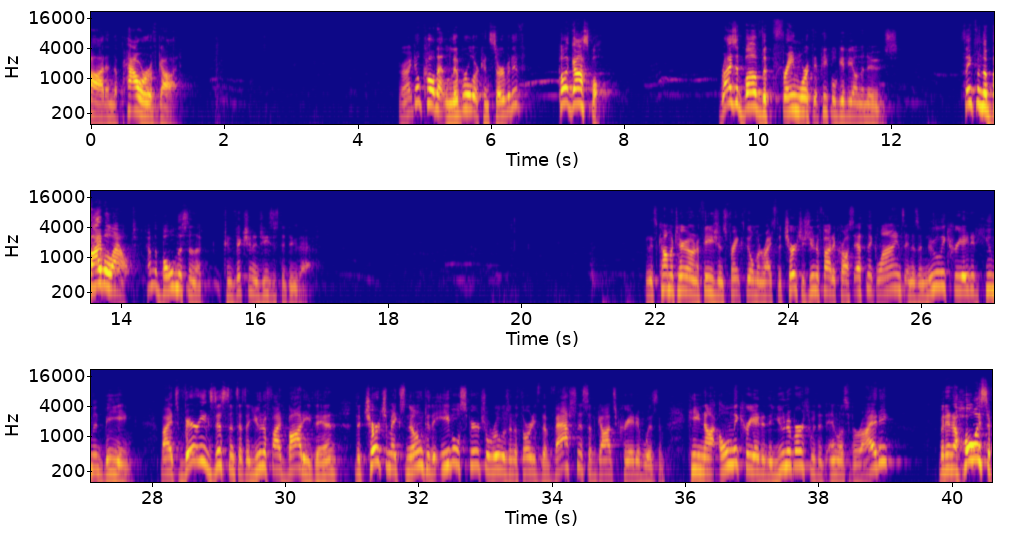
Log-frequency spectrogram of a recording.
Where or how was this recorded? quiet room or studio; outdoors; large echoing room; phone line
large echoing room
